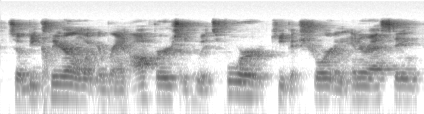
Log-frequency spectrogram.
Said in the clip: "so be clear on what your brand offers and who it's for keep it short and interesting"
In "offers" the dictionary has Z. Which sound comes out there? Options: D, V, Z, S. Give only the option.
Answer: Z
